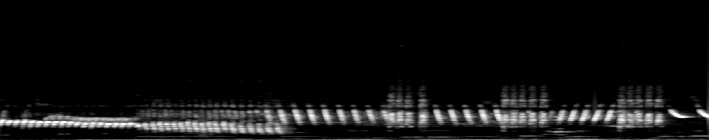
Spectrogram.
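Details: Vigorous white-rumped shama song meant to stimulate quiet shamas: a sustained whistle, a descending buzzy trill, then long runs of rapid, sharp repeated notes over a low hum.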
